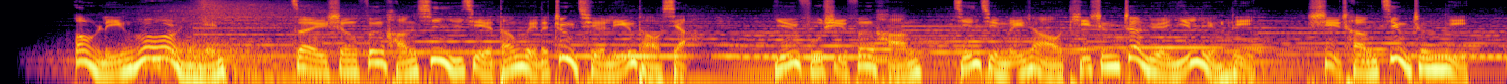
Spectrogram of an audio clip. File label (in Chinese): 专题 工作回顾, 男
